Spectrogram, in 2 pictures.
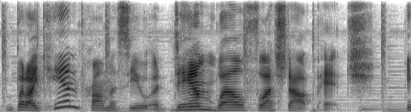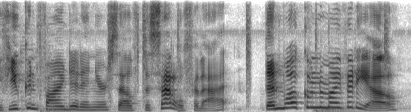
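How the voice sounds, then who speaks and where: A woman hosts a scripted video essay. Her delivery is highly animated, with playful, theatrical emphasis on key phrases. Faint music plays behind her voice. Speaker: host of a video essay channel.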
